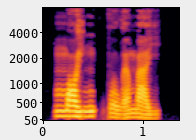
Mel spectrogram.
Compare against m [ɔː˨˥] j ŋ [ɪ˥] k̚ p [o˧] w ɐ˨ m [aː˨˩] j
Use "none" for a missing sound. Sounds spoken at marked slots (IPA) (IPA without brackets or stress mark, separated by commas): ɔː˧, ɪ˧, o˨˩, aː˨˩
